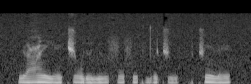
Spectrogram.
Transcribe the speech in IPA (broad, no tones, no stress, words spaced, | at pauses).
ɳɨʕẽjẽ t͡ʃoɾʲo lʲufo fũkd̪ɵt͡ʃu | t͡ʃũɳẽ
